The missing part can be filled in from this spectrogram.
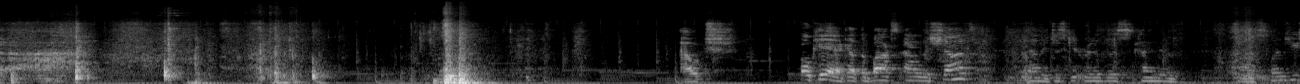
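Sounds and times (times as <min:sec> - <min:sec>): cardboard scraping: 0:00.0 - 0:03.4, 0:04.2 - 0:05.9, 0:09.3 - 0:13.0
knocks inside cardboard box: 0:04.3 - 0:05.1
loud heavy thump: 0:04.3 - 0:05.1.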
